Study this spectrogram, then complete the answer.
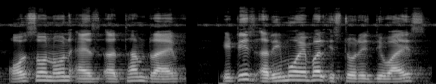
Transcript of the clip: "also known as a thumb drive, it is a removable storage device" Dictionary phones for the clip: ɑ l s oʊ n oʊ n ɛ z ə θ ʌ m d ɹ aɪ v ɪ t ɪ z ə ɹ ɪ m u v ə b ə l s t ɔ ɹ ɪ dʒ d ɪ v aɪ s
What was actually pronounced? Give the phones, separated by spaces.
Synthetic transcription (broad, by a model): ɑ l s oʊ n oʊ n ɛ z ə t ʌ m d ɹ aɪ v ɪ t ɪ z ə ɹ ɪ m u ə b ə l s t ɔ ɹ ɪ dʒ d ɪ v aɪ s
